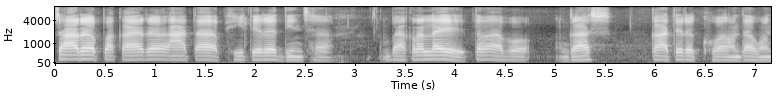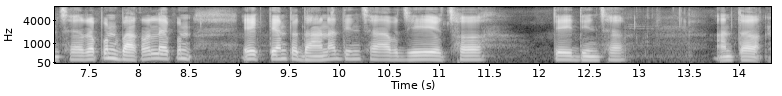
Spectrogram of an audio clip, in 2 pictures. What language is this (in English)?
Nepali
